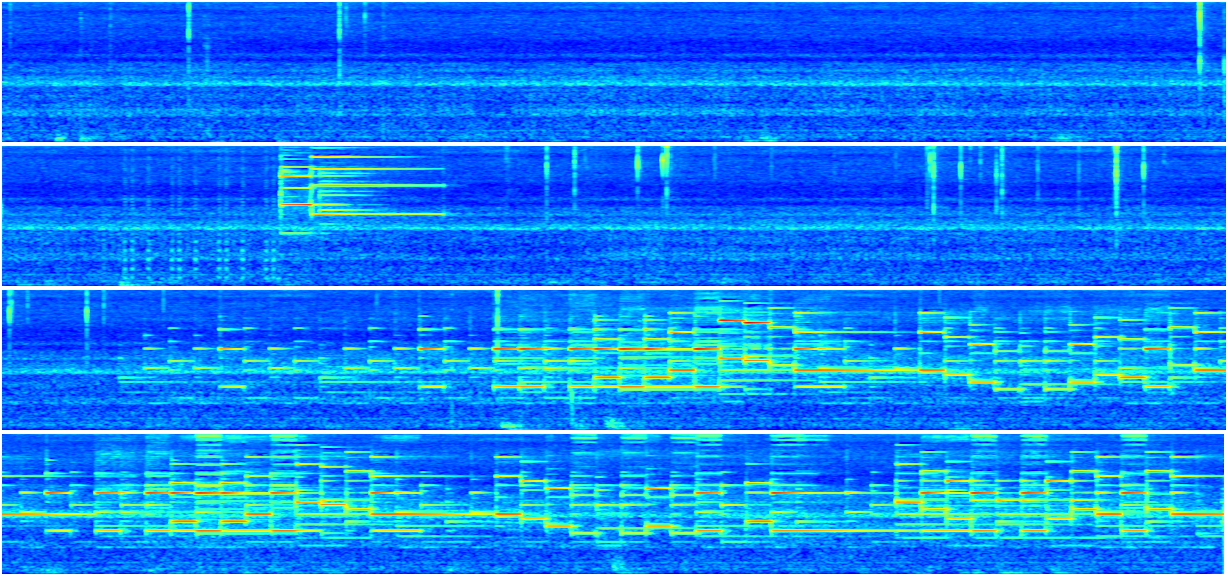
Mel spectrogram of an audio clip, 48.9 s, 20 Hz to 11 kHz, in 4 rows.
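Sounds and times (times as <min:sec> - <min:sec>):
two-note electronic ringtone: 0:15.0 - 0:16.8, 0:25.7 - 0:48.9.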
